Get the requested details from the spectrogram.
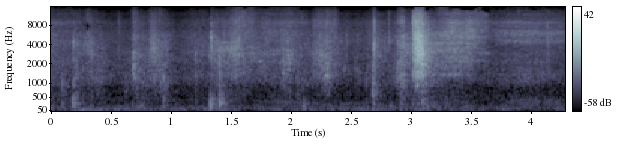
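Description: Boots step on a plywood board.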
